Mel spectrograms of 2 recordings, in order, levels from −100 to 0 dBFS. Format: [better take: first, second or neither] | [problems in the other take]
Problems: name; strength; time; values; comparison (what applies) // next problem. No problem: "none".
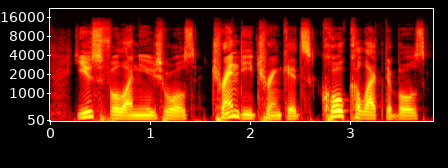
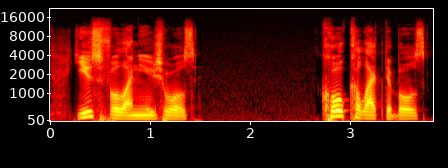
first | audio cutting out; at 1.5 s for 1 s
